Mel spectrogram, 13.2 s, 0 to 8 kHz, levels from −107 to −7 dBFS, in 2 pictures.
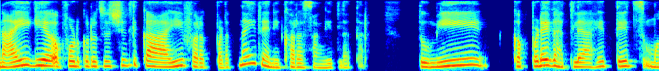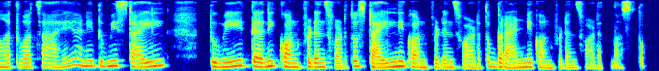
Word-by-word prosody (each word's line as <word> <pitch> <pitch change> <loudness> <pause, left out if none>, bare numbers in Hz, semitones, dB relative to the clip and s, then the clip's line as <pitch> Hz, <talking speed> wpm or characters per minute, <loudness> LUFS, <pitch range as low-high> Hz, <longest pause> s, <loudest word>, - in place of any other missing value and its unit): नाही 190 +9 +5
घे 240 +1 +6
अफोर्ड 200 0 +3
कर 205 - -1
असशील 205 +4 -2
तर - - -3
काही 195 0 +4
फरक 175 -4 -2
पडत 160 +1 -5
नाही 315 +5 +2
त्यांनी 195 -11 0
खरं 170 +1 -2
सांगितलं 155 0 -8
तर. - - -15 0.6
तुम्ही 225 +9 +4 0.3
कपडे 210 +5 +5
घातले 185 -4 0
आहेत 180 +3 -2
तेच 210 +1 +1
महत्वाचं 175 -2 -4
आहे 165 +7 -6
आणि 220 -4 -1
तुम्ही 210 +2 +1
स्टाईल 195 +1 0 0.5
तुम्ही 185 +4 +2
त्यांनी 195 +2 +3
कॉन्फिडन्स 180 0 0
वाढतो 155 +6 -4
स्टाईलनी 185 +6 +2
कॉन्फिडन्स 160 -1 -5
वाढतो 150 +4 -6
ब्रँडनी 160 +4 -1
कॉन्फिडन्स 155 0 -8
वाढत - - -14
नसतो. - - -3
185 Hz, 160 wpm, -29 LUFS, 170-210 Hz, 0.6 s, घे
